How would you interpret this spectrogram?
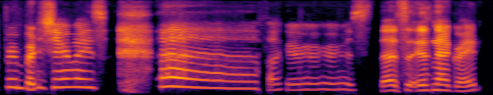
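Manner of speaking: high, loud delighted laugh-talk; gleeful. Real, not acted. Telling viewers about the refund, gleeful and high-pitched. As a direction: crow with glee at the refund.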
